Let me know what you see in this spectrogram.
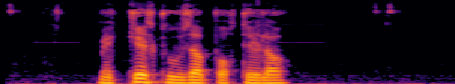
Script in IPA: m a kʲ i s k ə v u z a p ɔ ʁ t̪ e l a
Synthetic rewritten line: m ɛ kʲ ɛ s k ə v u z a p ɔ ʁ t̪ e l a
